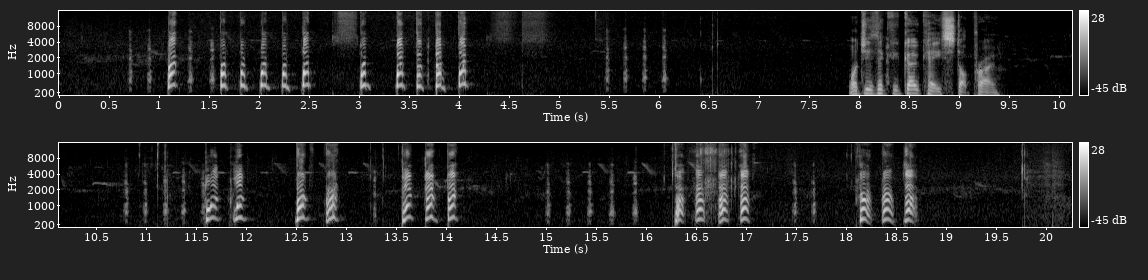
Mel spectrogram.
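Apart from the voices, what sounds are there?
chicken clucking in the video game Counter-Strike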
